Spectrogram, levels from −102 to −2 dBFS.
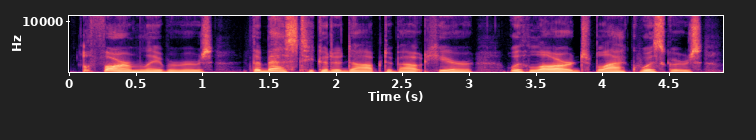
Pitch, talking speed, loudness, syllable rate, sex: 175 Hz, 170 wpm, -17 LUFS, 5.2 syllables/s, female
